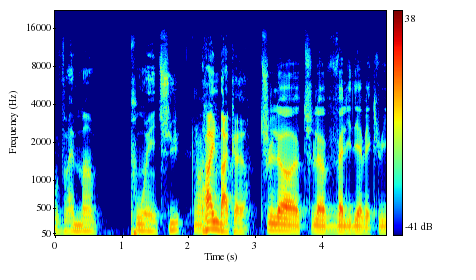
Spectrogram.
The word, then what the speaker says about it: Reinbacher: ne va pas, là, tu sais, dans la prononciation vraiment pointue. Ouais. Reinbacher.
